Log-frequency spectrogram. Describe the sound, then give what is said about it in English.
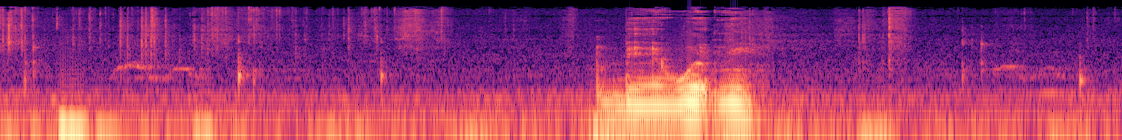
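Someone rolls a paper blunt with rolling paper: soft, scattered crinkles and small papery clicks, quiet and intermittent, with a man's brief remark in the middle. “I need to roll something while I smoke and talk.”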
